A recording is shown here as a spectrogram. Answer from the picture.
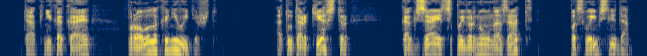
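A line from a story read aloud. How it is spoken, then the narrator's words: Quiet whisper. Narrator (Russian): Хоген Эйл тихо шепнул Мартину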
